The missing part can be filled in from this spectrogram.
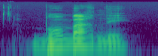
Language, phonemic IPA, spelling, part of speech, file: French, /bɔ̃.baʁ.de/, bombarder, verb, Fr-bombarder.ogg
- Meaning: to shell, blitz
